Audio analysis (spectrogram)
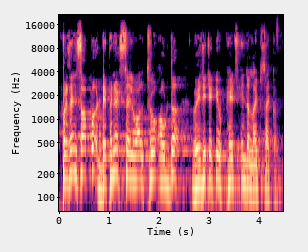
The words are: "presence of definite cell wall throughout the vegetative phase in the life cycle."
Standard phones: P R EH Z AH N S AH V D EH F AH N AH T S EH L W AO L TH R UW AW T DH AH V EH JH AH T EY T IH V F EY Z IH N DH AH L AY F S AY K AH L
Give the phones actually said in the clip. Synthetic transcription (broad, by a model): P R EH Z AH N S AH P D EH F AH N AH T S EH L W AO L T R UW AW T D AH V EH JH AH T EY T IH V P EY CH IH N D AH L AY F S AY K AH L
